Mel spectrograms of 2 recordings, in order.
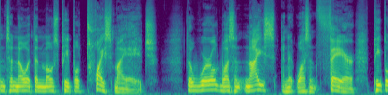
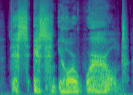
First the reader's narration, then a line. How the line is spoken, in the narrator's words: I whispered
